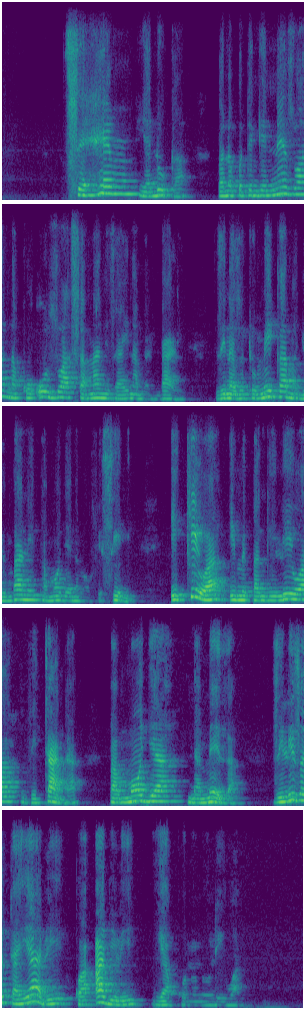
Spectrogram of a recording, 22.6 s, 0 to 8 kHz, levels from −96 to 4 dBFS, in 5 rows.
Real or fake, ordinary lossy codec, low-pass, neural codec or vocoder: real; Opus, 32 kbps; 7.2 kHz; none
